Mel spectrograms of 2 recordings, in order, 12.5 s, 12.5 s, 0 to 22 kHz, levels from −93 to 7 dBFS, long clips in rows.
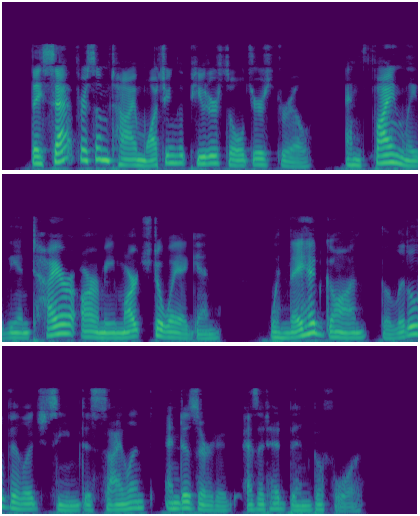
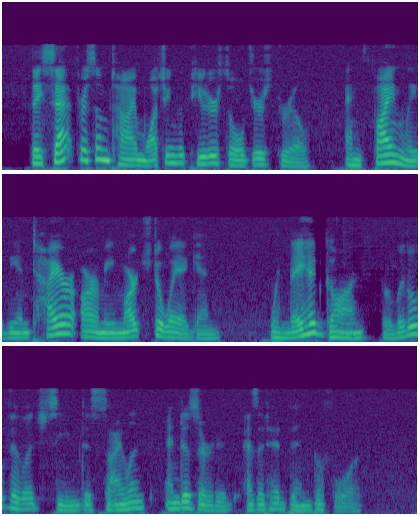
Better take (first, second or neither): first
